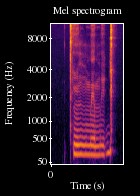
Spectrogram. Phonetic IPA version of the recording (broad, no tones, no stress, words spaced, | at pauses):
t̪ʰĩŋ mɪmiɡ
